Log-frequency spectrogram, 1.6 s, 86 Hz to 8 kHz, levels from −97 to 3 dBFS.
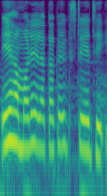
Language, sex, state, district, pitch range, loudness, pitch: Hindi, female, Bihar, Samastipur, 255-280 Hz, -16 LUFS, 265 Hz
